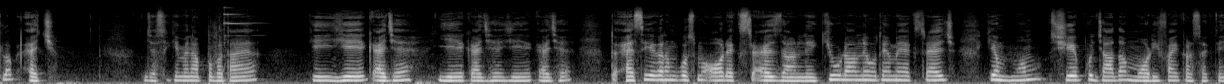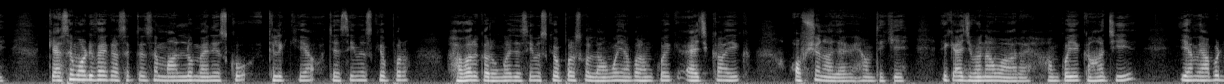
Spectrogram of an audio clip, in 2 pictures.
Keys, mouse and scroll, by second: 14.4-17.4 drag, 21.8-24.4 middle drag.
